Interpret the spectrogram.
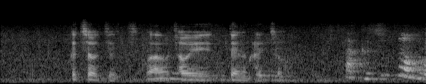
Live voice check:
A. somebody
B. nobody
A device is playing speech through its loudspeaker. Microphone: A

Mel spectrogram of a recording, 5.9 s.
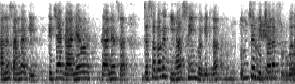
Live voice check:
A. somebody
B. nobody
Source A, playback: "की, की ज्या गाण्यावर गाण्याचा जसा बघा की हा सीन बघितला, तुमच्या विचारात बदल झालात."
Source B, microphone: A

